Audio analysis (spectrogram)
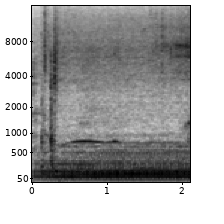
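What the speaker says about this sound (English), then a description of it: "Windows work, everything works." Electric power window motor whirring steadily in an old Volkswagen Golf GTI that had sat abandoned for six years, a close, continuous hum over the low idle drone of the car.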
